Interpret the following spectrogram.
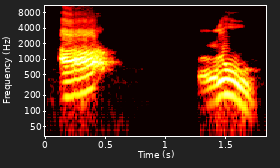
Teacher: এই দেখেন আউ এখানে দুটি হরফ একটা হামজা আরেকটা আইন এবং দুইটি হরফের মাখরাজ দুই জায়গায় একটা হচ্ছে হলকের শুরু থেকে আরেকটা হচ্ছে হলকের মধ্যখান থেকে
